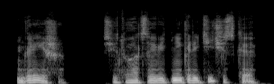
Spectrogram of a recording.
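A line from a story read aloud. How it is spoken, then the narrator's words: Gentle. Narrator (Russian): мягко сказала Таис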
